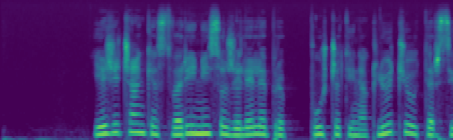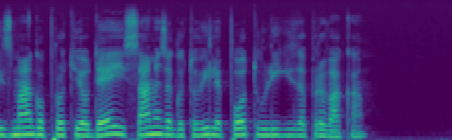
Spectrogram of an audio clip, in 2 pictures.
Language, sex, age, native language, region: Slovenian, female, 18-29, Slovenian, Gorica region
